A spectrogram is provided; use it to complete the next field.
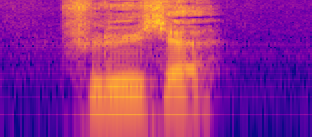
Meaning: nominative/accusative/genitive plural of Fluch
- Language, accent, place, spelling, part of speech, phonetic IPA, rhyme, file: German, Germany, Berlin, Flüche, noun, [ˈflyːçə], -yːçə, De-Flüche.ogg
